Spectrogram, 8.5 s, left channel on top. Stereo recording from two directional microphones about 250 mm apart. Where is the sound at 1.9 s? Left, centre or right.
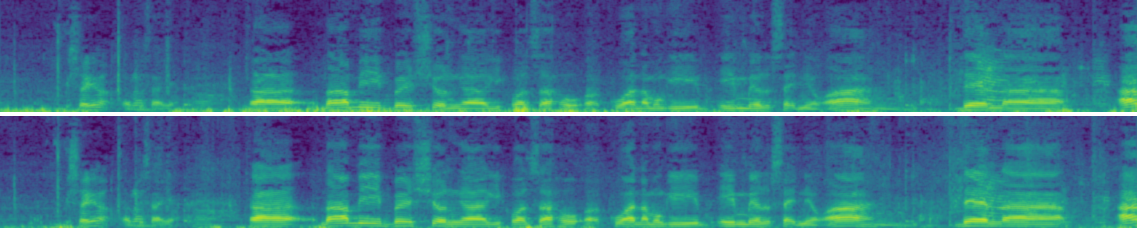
Right.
